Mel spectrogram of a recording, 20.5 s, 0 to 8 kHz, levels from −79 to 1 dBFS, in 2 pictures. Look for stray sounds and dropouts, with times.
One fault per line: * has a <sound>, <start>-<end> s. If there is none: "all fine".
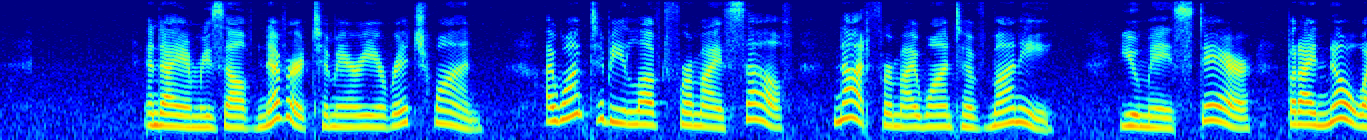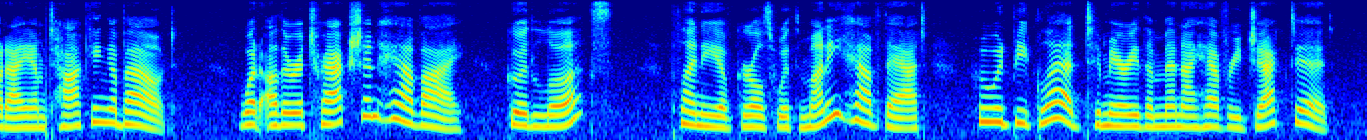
all fine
